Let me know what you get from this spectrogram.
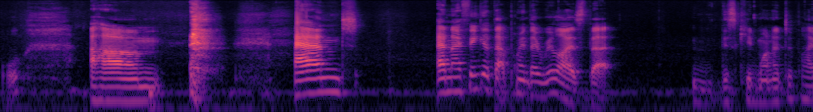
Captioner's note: laughs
